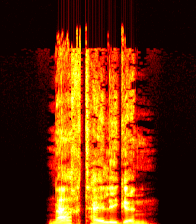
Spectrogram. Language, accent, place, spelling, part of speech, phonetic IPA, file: German, Germany, Berlin, nachteiligen, adjective, [ˈnaːxˌtaɪ̯lɪɡn̩], De-nachteiligen.ogg
- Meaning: inflection of nachteilig: 1. strong genitive masculine/neuter singular 2. weak/mixed genitive/dative all-gender singular 3. strong/weak/mixed accusative masculine singular 4. strong dative plural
